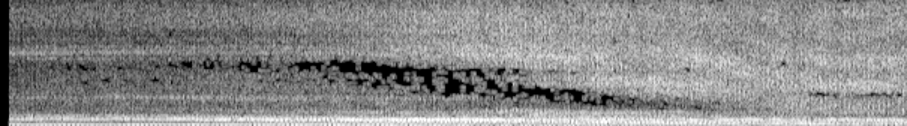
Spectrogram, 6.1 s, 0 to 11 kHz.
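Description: Harbor Freight Predator 212 single-cylinder engine in an old Farmall tractor running steadily under load while towing a heavy trailer of round hay bales, getting a little louder around the middle as the tractor passes.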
